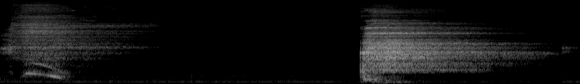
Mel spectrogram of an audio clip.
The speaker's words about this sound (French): Ok, maintenant on va prendre une grande respiration ensemble pour déstresser. Vous allez inspirer plein de positive énergie.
